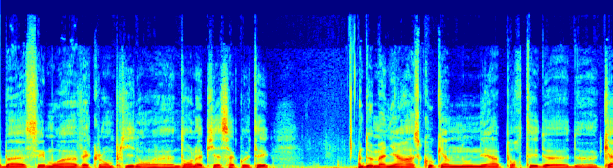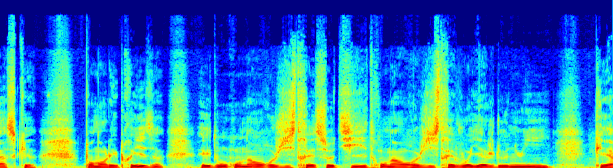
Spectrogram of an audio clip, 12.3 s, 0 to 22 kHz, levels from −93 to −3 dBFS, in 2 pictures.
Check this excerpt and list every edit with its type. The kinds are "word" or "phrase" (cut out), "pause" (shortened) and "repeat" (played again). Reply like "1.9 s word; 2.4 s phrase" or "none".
none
